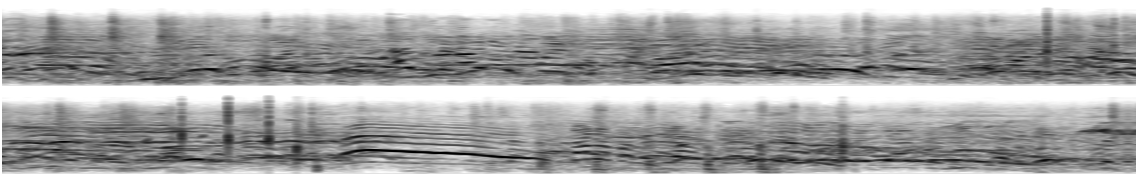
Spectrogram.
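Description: A crowd of people shouts and chatters excitedly nearby, outdoors.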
